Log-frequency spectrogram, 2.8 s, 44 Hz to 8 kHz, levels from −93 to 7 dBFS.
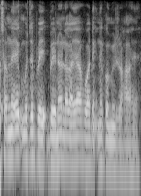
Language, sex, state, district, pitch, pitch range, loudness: Hindi, male, Arunachal Pradesh, Lower Dibang Valley, 105 Hz, 95-115 Hz, -15 LUFS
